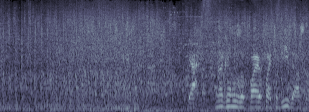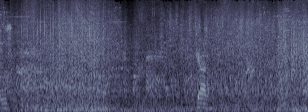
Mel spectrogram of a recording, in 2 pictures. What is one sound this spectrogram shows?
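Guns fire and blasts crackle in a noisy battle.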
